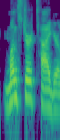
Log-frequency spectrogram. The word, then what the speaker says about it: Munsterteiger: Last name is pronounced Munster Tiger. Like Munster Tiger. – The cheese and the big cat.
